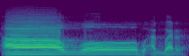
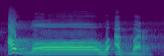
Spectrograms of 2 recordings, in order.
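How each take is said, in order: First: The opening vowel is drawn out long. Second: The opening vowel is short. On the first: The speaker calls it wrong. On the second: The speaker calls it right. "harus pendek"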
